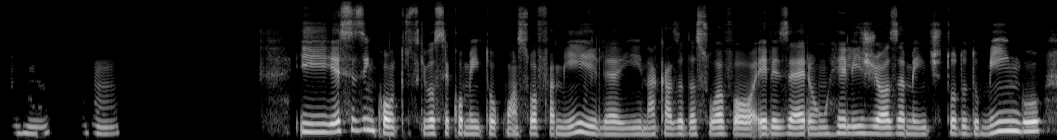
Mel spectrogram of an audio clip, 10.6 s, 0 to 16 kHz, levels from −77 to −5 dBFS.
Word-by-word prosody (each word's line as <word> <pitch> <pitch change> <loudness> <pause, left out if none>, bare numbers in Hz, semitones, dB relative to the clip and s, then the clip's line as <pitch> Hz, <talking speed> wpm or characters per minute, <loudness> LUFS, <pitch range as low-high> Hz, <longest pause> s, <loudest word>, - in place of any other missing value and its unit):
Uhum, 185 0 -9 0.4
uhum. 175 0 -10 1.8
E 220 -1 0
esses 250 +3 +2
encontros 250 -11 +1
que - - -8
você 180 0 +1
comentou 175 -1 -1
com - - -7
a - - -3
sua 175 - 0
família 170 -1 -1
e 160 +1 -5
na 165 0 -4
casa 170 0 -1
da 165 0 -2
sua 170 0 0
avó, 160 -2 +2
eles 175 0 +1
eram 170 -1 +2
religiosamente 175 -2 0
todo 180 0 -2
domingo 240 +8 +3
175 Hz, 130 wpm, -26 LUFS, 170-190 Hz, 1.8 s, domingo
